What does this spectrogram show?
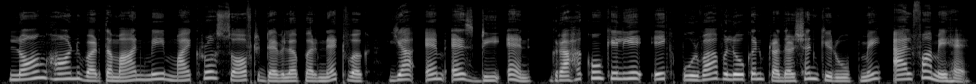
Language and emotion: Hindi, neutral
